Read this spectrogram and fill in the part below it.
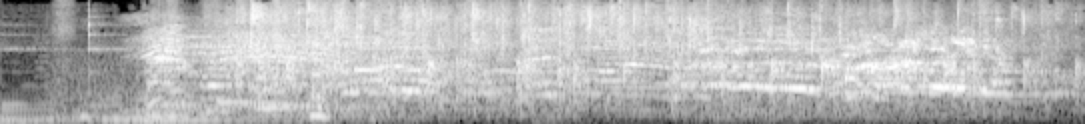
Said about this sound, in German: Dein Beifall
